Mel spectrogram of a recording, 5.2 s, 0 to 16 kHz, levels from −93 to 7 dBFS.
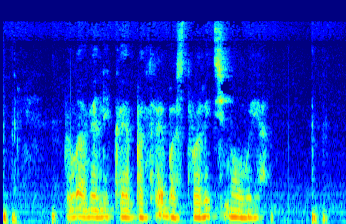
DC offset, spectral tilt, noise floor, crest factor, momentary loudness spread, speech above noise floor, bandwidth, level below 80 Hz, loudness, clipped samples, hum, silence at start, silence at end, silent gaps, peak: under 0.1%; -6.5 dB/octave; -55 dBFS; 16 dB; 14 LU; 31 dB; 11.5 kHz; -44 dBFS; -26 LUFS; under 0.1%; none; 0.05 s; 0.3 s; none; -10 dBFS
